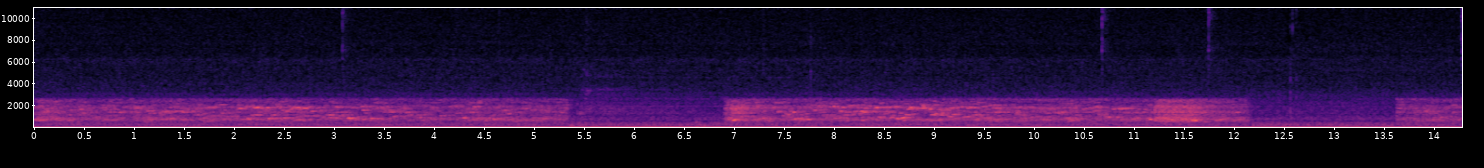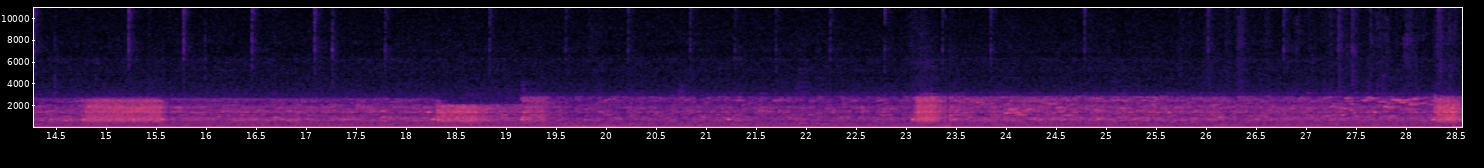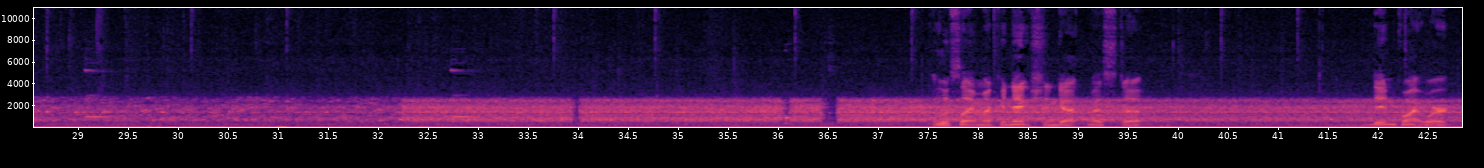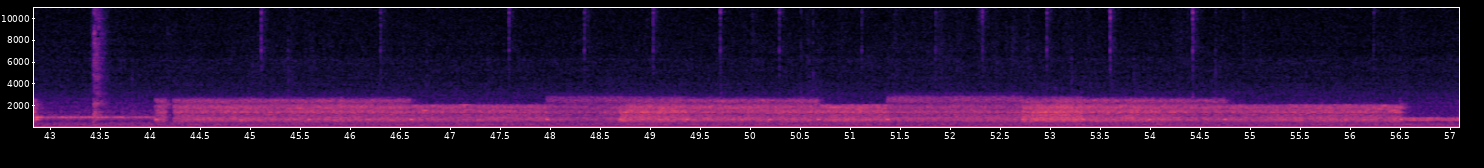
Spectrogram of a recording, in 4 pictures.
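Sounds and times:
hissy radio data tones: 0.0 - 57.0
steady low hum: 0.0 - 57.0.

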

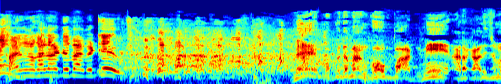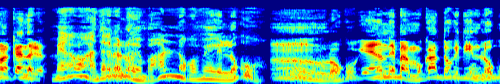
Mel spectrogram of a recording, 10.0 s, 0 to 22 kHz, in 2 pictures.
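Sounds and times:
man talking: 2.8 - 10.0.

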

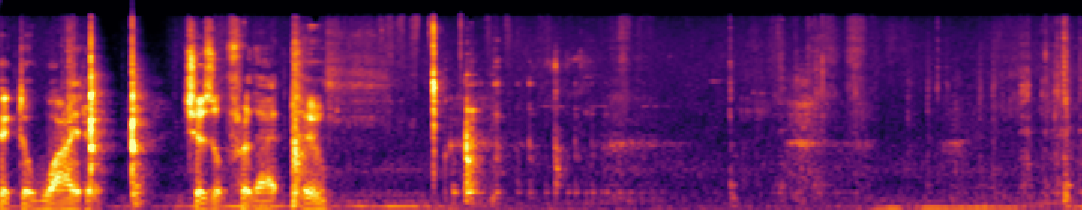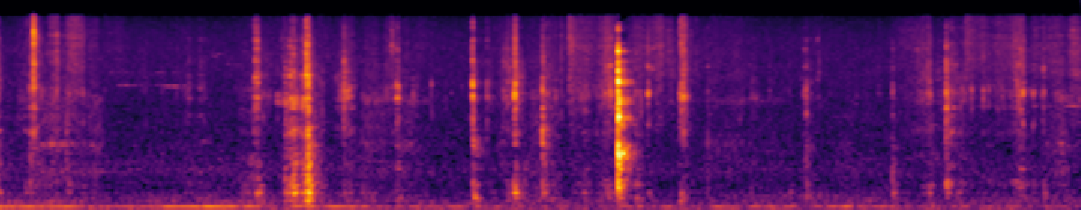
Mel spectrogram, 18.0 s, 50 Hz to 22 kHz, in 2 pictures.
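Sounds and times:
low steady hum: 0.0 - 18.0
chisel scraping and clicking in wood: 7.8 - 9.8, 10.6 - 18.0.

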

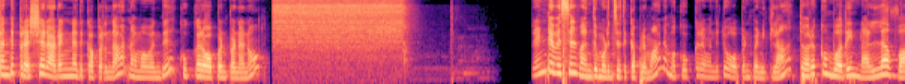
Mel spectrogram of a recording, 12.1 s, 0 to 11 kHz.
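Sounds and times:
pressure cooker whistling: 3.6 - 5.6.

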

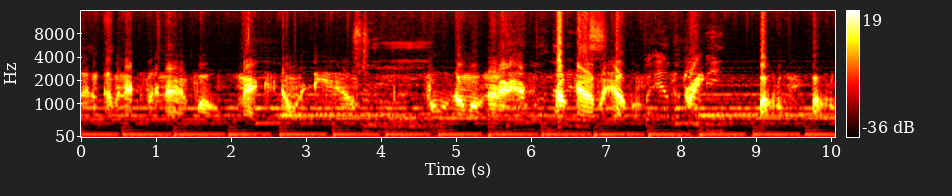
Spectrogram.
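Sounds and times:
hip-hop beat with bass: 0.0 - 10.0
sung vocal line: 2.1 - 10.0
person rapping: 2.8 - 10.0.

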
